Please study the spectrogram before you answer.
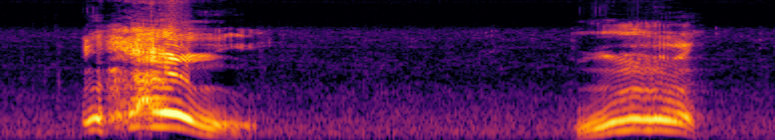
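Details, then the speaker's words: Loud, drawn-out voiced "dad sneeze" bursts attributed to summer allergies, two theatrical sneeze-like sounds, probably imitated rather than real. "seeing as it's summer my allergies are kind of acting up it's just allergies it's not anything bad but the dad's sneeze kind of sounds like"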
